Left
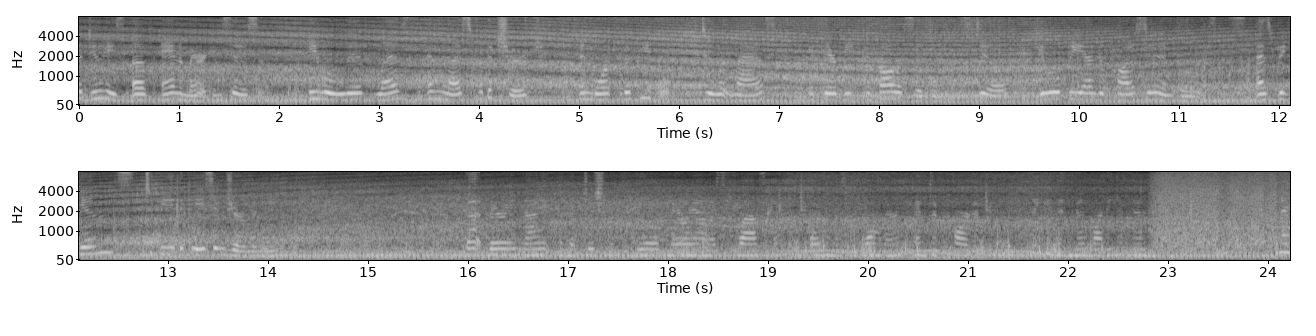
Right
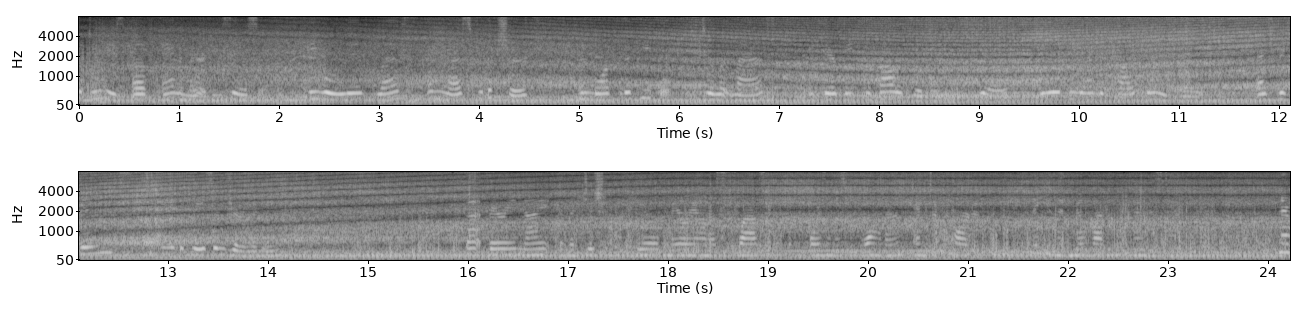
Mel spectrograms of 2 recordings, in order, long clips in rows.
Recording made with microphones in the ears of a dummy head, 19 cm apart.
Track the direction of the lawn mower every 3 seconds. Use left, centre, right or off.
left, left, left, right, right, right, right, right.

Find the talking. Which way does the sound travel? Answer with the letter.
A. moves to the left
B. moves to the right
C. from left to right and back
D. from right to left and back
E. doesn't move
B.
